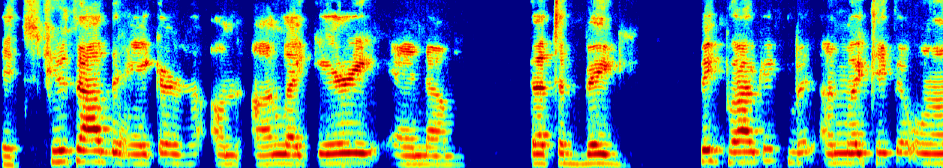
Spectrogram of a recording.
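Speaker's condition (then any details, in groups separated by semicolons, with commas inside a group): Cerebral palsy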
